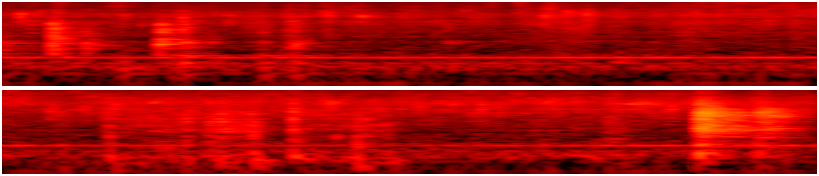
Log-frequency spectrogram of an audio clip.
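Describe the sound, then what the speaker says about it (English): Onions frying in a pan of leftover hamburger-steak grease for gravy, a steady soft sizzle with occasional clinks and stirring scrapes, and a louder crackle burst near the end. "And now I'm adding my onions to this pan."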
